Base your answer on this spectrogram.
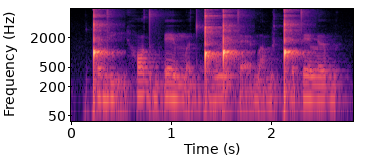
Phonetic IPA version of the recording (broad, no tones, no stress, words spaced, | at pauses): ǃɘdjḭ hɔdə̰bʔe mə̰d ɡ͡ǃɔŋ͡ǃə̰tɛ̰ ba̰bɘǃʼɘte lɘb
